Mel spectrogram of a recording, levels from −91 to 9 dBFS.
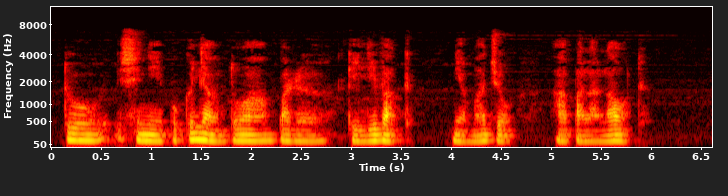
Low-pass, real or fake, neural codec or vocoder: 7.2 kHz; real; none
